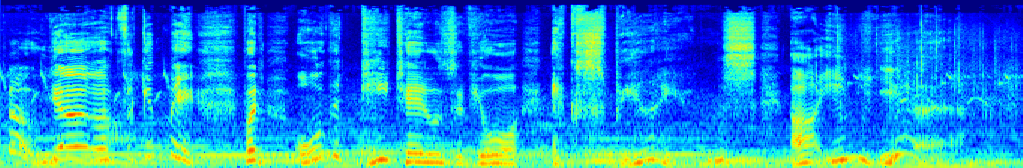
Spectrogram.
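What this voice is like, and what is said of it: English accent. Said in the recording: “are you English? ... a familiar accent”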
